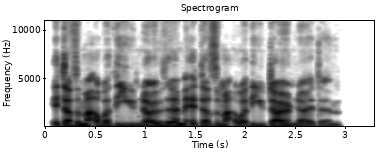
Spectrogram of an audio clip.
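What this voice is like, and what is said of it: Noticeable non-local accent. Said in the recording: “the accent gives it away pretty easily”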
